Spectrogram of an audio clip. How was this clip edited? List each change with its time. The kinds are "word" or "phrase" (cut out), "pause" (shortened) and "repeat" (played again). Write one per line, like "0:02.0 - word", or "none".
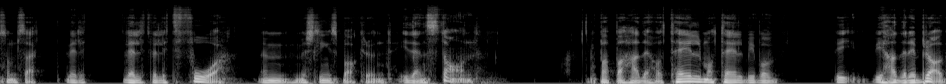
none

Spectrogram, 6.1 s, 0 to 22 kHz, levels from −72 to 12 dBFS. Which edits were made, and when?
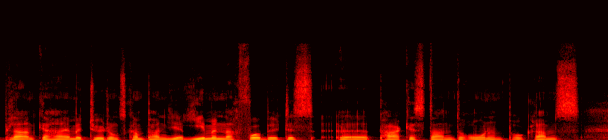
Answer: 0:01.8 - word

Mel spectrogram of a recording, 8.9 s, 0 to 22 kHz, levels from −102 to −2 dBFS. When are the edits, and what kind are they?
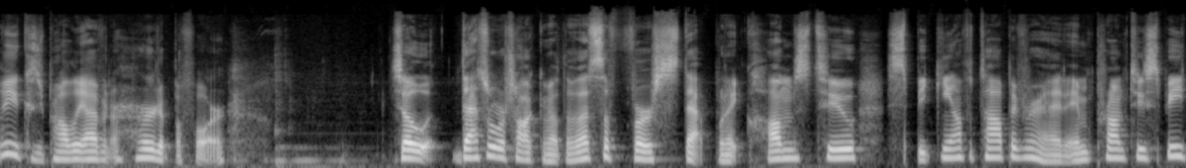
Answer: none

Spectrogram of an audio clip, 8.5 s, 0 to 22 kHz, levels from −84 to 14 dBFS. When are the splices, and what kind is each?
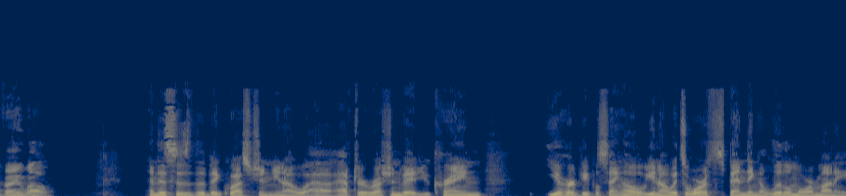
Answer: none

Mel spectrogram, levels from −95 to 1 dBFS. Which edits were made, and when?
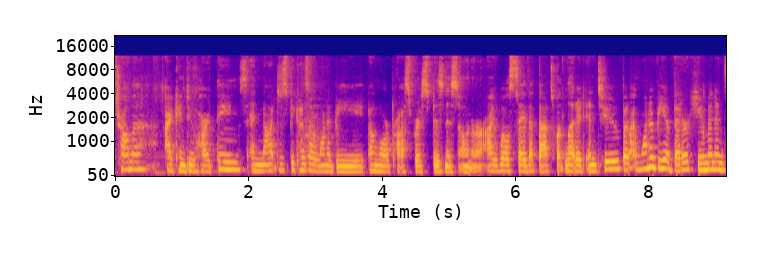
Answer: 0:07.7 - word

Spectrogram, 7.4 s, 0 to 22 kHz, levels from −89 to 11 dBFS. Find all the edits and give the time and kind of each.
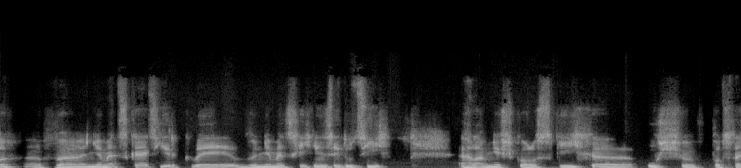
0:01.5 - word
0:03.1 - word

